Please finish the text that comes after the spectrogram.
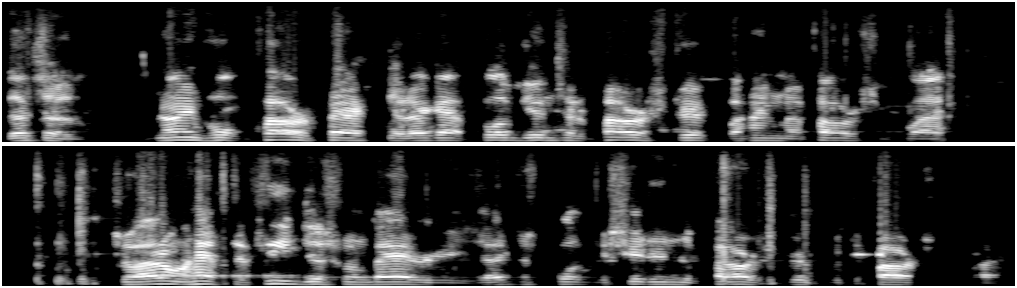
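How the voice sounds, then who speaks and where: A CB radio hobbyist streamer rambles casually in a show-and-tell about his CB radio microphones, swearing freely and often restarting sentences. His mid-range voice is a bit bright, and the recording's highs are cut off.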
